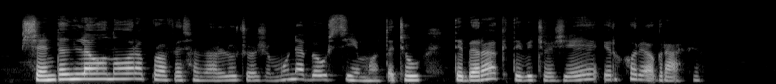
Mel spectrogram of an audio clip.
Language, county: Lithuanian, Kaunas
